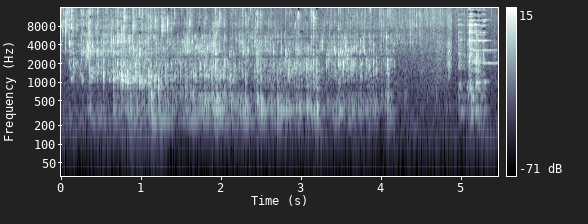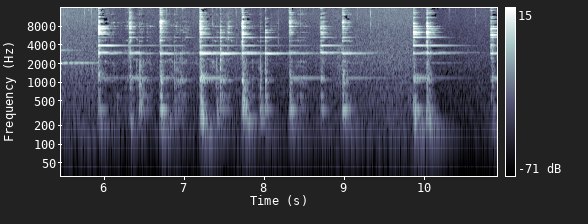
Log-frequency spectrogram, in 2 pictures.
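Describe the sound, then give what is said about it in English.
Liquid pours steadily into a willow-pattern china cup for a few seconds, followed by a series of light ceramic clinks and taps, with no one talking. “Would you be kind enough to pour for me?”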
